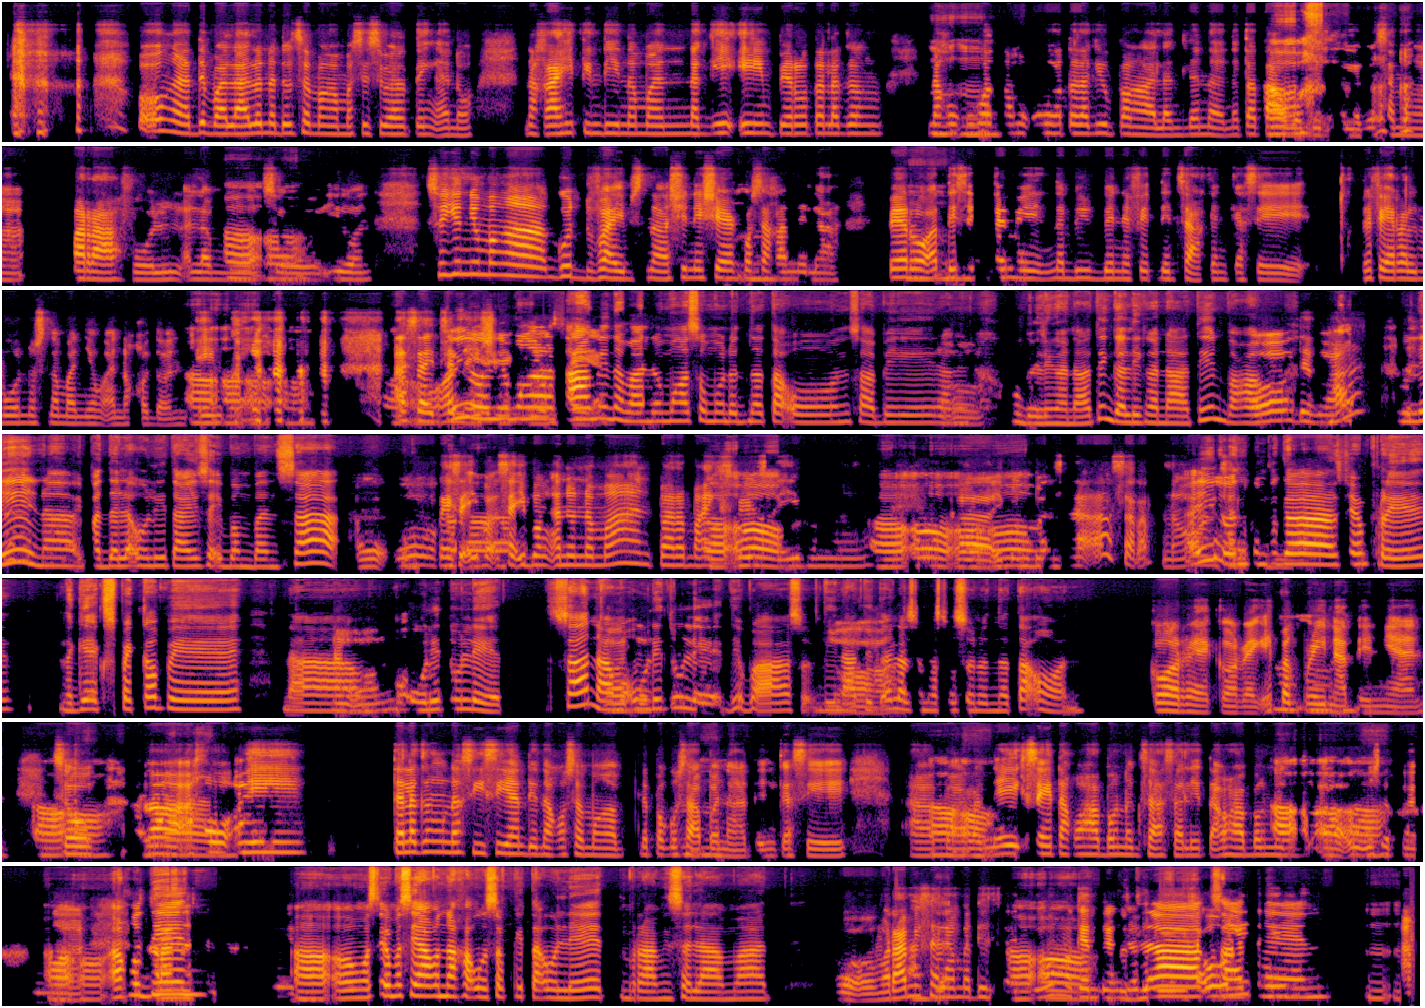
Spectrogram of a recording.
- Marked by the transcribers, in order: laugh; static; distorted speech; tapping; laugh; tsk; laugh; chuckle
- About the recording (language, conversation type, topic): Filipino, unstructured, Ano ang pinakanakakatuwang karanasan mo sa trabaho?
